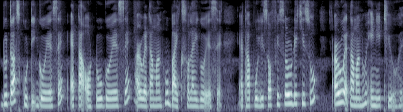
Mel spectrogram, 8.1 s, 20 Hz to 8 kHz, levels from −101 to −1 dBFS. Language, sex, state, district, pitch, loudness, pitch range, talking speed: Assamese, female, Assam, Kamrup Metropolitan, 200 Hz, -21 LUFS, 190-255 Hz, 210 wpm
